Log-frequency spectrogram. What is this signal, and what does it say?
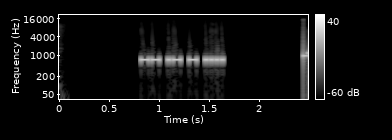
Morse code, heard as a keyed tone, about 45 wpm, 700 Hz. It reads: MATH
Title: Sentences from Top 1000 Words - Review Part 6 - New Word Drill - 45wpm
